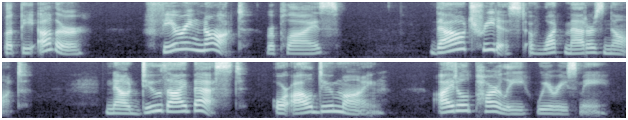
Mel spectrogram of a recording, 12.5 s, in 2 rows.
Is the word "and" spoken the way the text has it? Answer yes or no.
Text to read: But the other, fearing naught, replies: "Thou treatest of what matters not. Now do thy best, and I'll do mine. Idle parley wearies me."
no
